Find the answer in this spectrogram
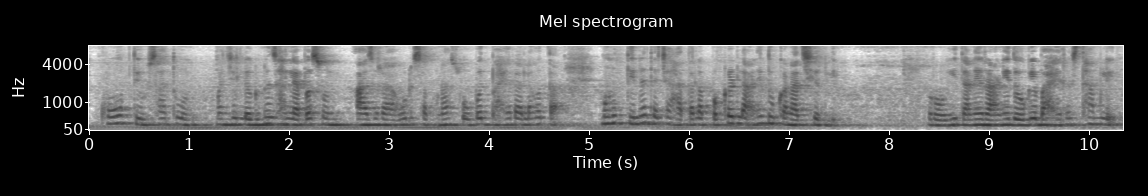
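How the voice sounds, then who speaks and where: A woman narrating a serialized story in a steady, expressive way. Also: mid-range voice, a little hiss or hum. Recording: roomy echoey recording.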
